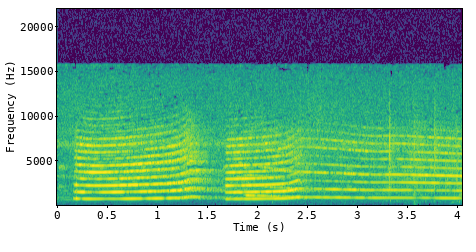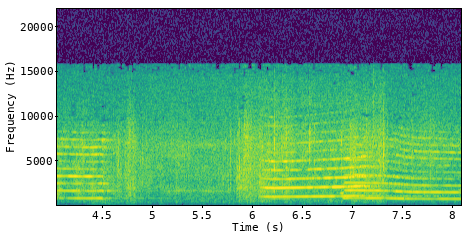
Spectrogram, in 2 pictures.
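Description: Powerful, tonal wails from several indris overlap, each swelling upward and then sliding down in long, mournful glides. The far-carrying chorus proclaims the group's claim to its stretch of forest.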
